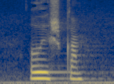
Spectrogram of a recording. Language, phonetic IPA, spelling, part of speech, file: Belarusian, [ˈɫɨʂka], лыжка, noun, Be-лыжка.ogg
- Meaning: spoon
